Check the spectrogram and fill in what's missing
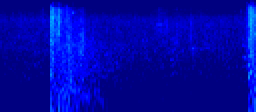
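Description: Two loud gunfire bursts in a naval video game, aimed at a ship's bow, each a sudden broad blast with a trailing rumble, about two seconds apart, with no talk.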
